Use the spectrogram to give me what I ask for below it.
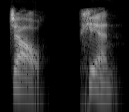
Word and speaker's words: Zhàopiàn: Photo literally translates asZhàopiàn where Both Zhào and piàn are pronounced with a falling tone on a Can you try and say that? Its Zhàopiàn ..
